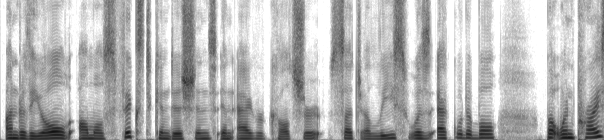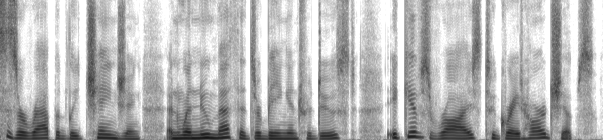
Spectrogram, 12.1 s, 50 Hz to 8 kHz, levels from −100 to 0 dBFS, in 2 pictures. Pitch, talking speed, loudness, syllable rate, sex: 170 Hz, 160 wpm, -19 LUFS, 5.3 syllables/s, female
